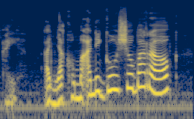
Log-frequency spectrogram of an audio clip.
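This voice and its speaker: A woman's voice: a little high, very animated, unhurried, a bit bright, heavily acted. A woman with an Ilocano accent playing a worried, cautious village mother in an audio drama. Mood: wary, reluctant. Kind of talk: scripted audio drama acting.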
